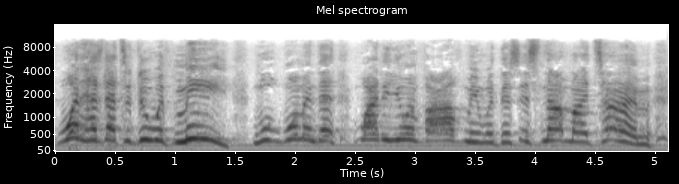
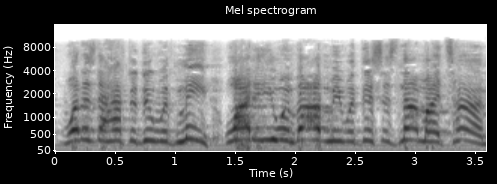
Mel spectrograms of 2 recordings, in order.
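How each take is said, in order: First: It is said in a calm tone. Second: It is said in an angry tone.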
